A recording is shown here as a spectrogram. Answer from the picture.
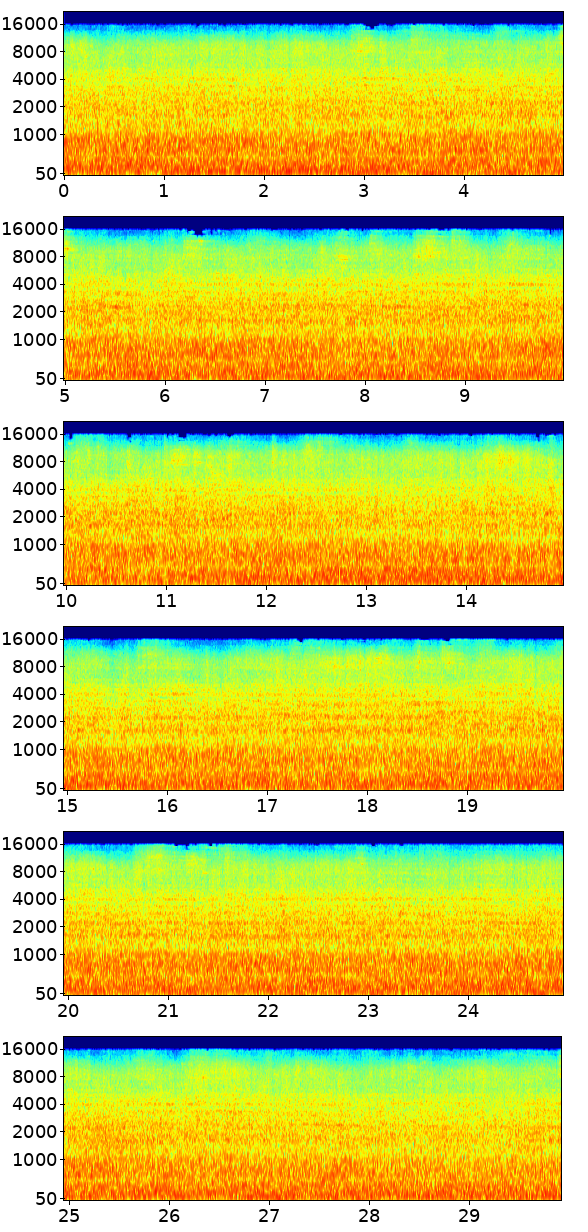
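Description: Freight train tank cars rolling steadily past at close range: a loud, continuous rumble of steel wheels on rail, with wheels clicking over the rail joints.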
